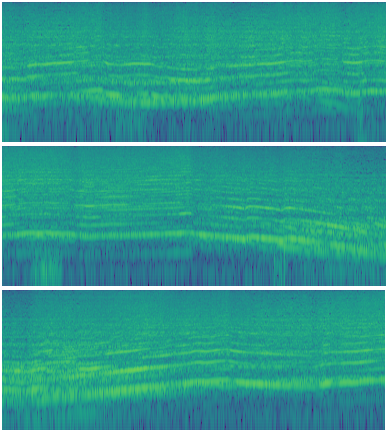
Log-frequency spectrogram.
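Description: A motorcycle engine revs high and whines, rising and falling in pitch as it speeds up and slows down.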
